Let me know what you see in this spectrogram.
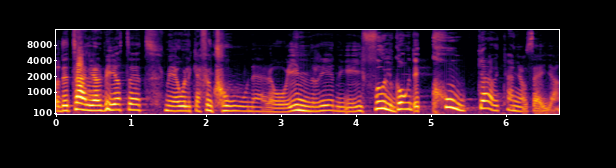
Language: Swedish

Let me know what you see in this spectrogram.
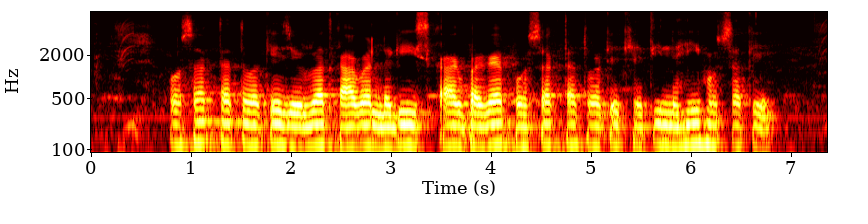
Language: Chhattisgarhi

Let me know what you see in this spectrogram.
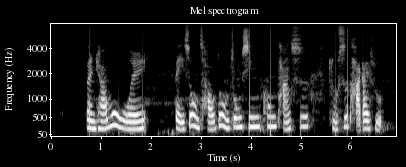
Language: Chinese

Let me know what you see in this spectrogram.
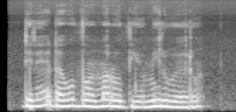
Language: Kikuyu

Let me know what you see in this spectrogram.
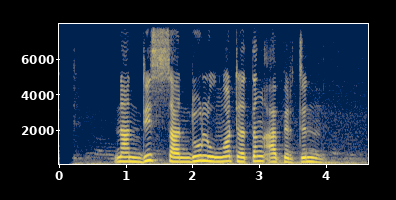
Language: Javanese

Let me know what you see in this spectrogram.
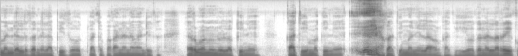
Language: Bilur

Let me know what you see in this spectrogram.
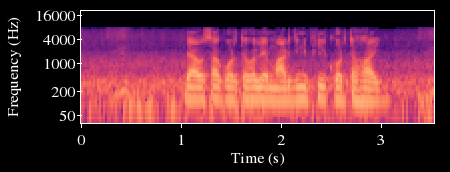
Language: Bangla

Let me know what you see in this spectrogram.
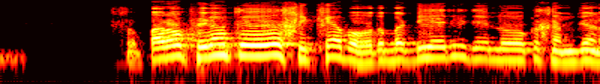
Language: Punjabi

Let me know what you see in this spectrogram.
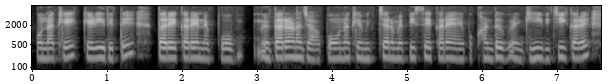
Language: Sindhi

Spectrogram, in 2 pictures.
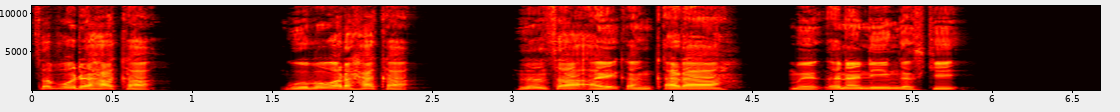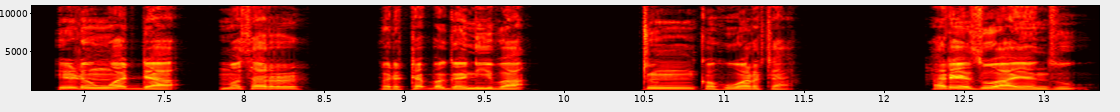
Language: Hausa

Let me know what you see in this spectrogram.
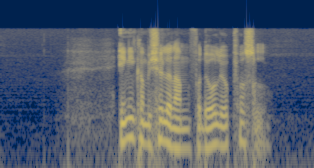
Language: Norwegian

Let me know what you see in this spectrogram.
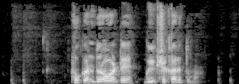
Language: Burushaski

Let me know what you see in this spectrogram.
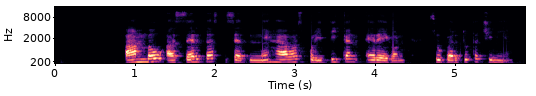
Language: Esperanto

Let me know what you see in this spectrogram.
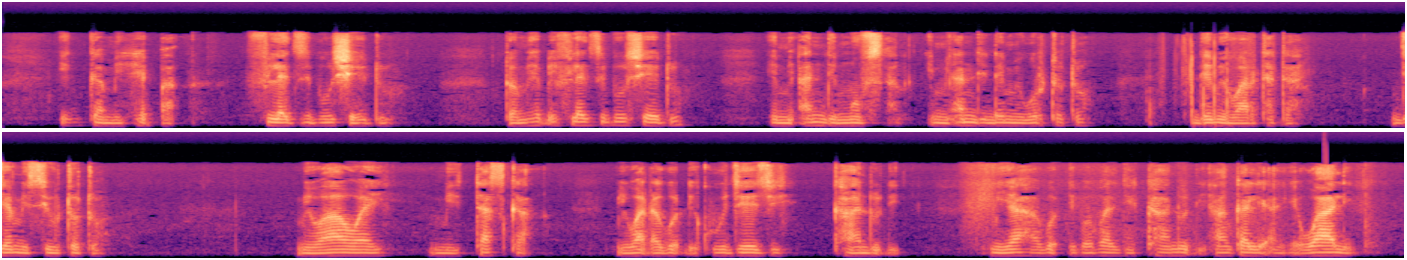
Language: Pular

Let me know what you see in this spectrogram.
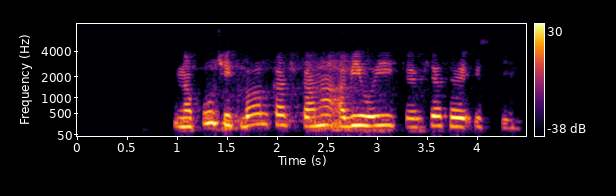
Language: Urdu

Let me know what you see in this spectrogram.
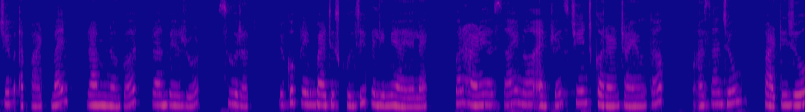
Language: Sindhi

